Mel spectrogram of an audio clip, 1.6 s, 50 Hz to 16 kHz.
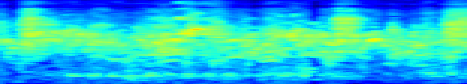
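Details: Budgerigars at play, recorded on 13 December 2019: a short burst of dense, scratchy high chatter and squawks, with no pauses.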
